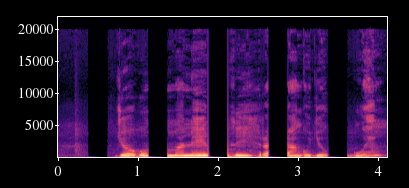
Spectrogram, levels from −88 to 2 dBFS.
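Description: At 0.38, 1.13, 1.88, 2.63 and 3.38 s the speech drops out for 250 ms, a gap between chunks each time. The audio arrives in blocks of 0.5 s, and silence sits between consecutive blocks rather than the next one following straight on. No speech is lost, but the flow stops at every join. The regular spacing of the holes gives the speech a stuttering, metered rhythm.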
